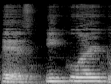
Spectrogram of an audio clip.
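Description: A man's voice speaking slowly in drawn-out syllables, the last one held steady for about half a second near the end.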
